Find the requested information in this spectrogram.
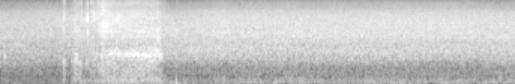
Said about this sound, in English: There's another one you can hear flowing under a street out in West Baltimore.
